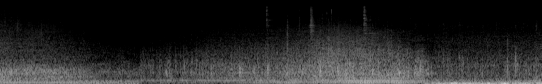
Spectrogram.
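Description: Tyres crunch and spray over loose gravel.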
